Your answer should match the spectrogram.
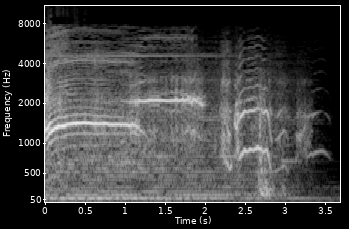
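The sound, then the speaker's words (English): A loud, piercing horror-movie scream, held long and shrill at one pitch, then jumping higher before breaking into shorter, wavering cries that fade out near the end. “And then a screaming release.”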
